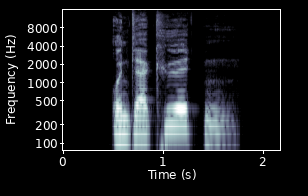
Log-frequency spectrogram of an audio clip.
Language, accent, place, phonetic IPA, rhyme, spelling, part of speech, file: German, Germany, Berlin, [ˌʊntɐˈkyːltn̩], -yːltn̩, unterkühlten, adjective / verb, De-unterkühlten.ogg
- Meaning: inflection of unterkühlt: 1. strong genitive masculine/neuter singular 2. weak/mixed genitive/dative all-gender singular 3. strong/weak/mixed accusative masculine singular 4. strong dative plural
